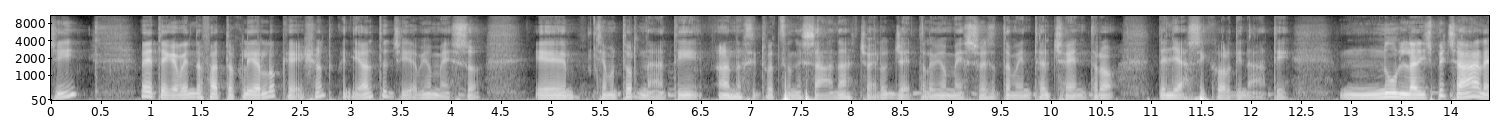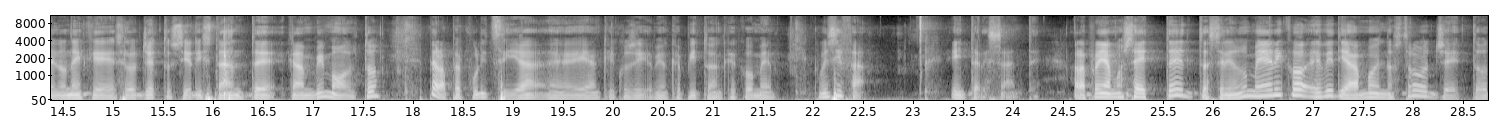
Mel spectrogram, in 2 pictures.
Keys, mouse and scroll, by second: 25.4 KP_7.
